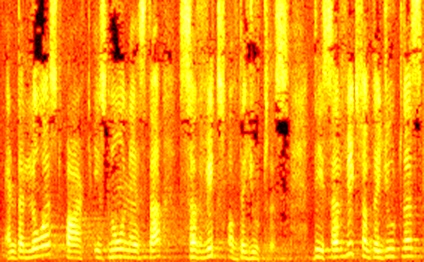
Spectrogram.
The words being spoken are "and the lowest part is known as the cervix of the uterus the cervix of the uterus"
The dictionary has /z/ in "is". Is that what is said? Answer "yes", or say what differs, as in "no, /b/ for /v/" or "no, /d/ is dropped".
yes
